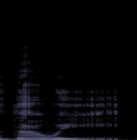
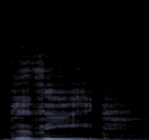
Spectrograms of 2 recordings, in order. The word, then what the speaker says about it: David: Because while my name is David, in Hebrew it's Dawid. There's no hard v sound. It's Dawid, and then in Spanish it's David.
